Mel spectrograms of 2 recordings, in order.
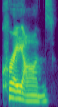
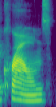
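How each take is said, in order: First: Said in the usual way. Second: "crowns" for crayons, squashed to one syllable; regional pronunciation. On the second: Shown as a demonstration. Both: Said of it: "a lot of people say crowns".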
